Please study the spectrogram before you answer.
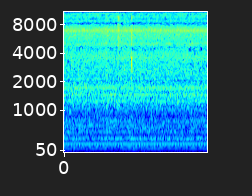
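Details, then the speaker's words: Flea-market desktop PC with Asus P5QL motherboard, 2 GB RAM, CPU at 31 degrees, booted: steady, even fan whir with constant low hum, no rattles or surges; running normally. "And as you can see, it's working very, very well. I'm so happy."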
